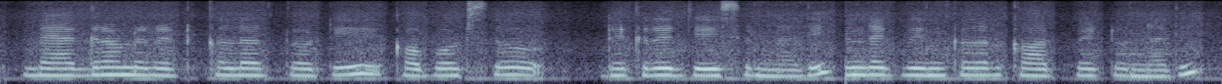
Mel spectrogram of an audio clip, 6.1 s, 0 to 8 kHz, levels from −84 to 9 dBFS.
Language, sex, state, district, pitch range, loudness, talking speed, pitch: Telugu, female, Telangana, Mahabubabad, 205-220 Hz, -15 LUFS, 135 wpm, 210 Hz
